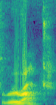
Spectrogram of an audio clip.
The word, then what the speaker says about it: ruach: But in that chaos, God's spirit or is I think it's pronounced ruach is already there. It's a Hebrew word.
